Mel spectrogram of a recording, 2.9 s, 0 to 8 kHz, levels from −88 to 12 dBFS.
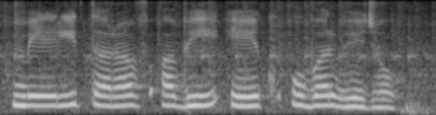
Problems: constant background noise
